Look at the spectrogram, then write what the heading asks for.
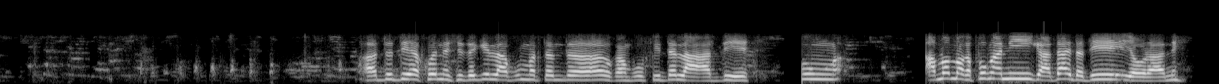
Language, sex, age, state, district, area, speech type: Manipuri, male, 45-60, Manipur, Kangpokpi, urban, conversation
